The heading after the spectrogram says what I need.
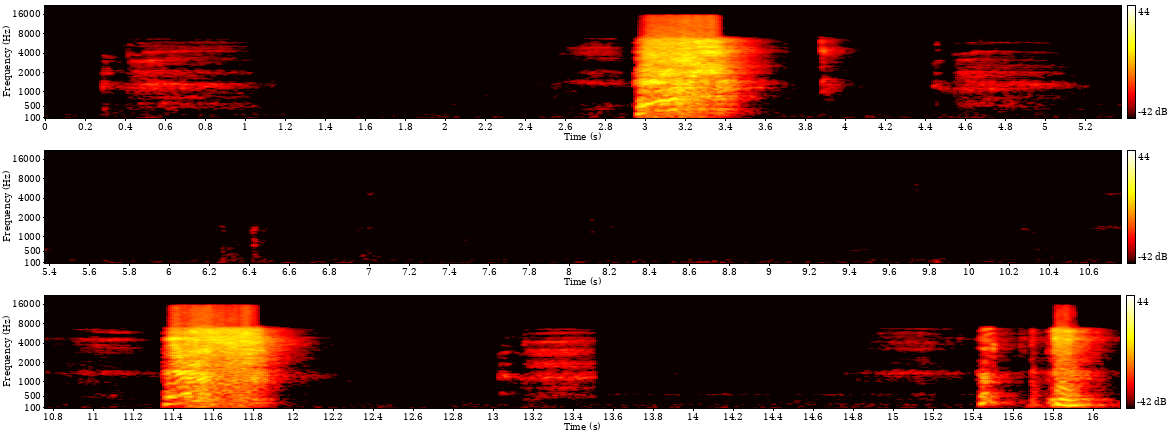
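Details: Sneezing fit: three loud, explosive sneezes, with a softer, sharp inhaled build-up before the first two, in a quiet room.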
